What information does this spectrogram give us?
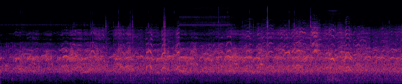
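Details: Snow geese in waves on a sunset fly-out at Sacramento National Wildlife Refuge: a dense, steady roar of overlapping nasal honks and yelps from a huge flock, with no pauses across the whole stretch.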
